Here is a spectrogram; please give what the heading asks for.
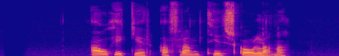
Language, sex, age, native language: Icelandic, female, 20-29, Icelandic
